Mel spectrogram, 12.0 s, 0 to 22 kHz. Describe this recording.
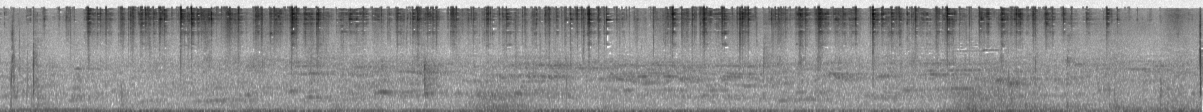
mySound AMSP 09
Sounds from objects that are beloved to the participant pupils at the Ausiàs March school, Barcelona. The source of the sounds has to be guessed.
